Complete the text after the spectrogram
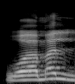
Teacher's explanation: گی، الى اشد العذاب، واو زبر وا، میم زبر لام مل، میم کو لام تشدید کے ساتھ جوائنٹ کریں گے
